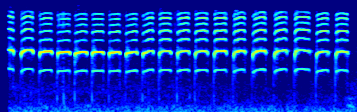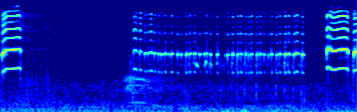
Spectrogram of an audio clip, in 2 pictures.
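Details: Female killdeer near her nest in a pasture, feigning a broken wing to draw people away, gives a fast run of high, clear, slightly arched notes, about three per second, then a pause and a fainter, broken series before loud notes resume.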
